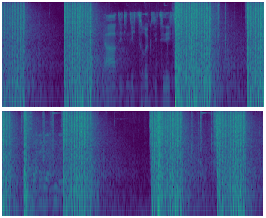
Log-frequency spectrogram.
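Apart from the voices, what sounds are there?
machine gun fire in the video game Post Scriptum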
